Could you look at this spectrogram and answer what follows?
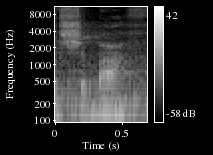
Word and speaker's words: Shabbat: the Sabbath right or the shabbath that's how you say it in Hebrew okay and you know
